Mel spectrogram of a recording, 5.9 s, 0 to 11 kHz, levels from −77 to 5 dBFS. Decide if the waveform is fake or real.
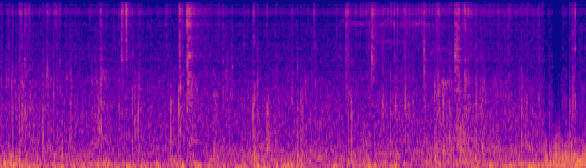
fake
